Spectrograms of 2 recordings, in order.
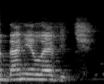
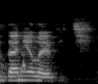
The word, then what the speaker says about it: Danielevich: Só para tu saberes como é que se pronuncia, se chama Danielevich. Mas é. Da Danielevich. – Isso, Danielevich.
